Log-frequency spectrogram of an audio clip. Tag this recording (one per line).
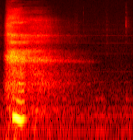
female
voice
speech
human
girl
sigh
woman
breath
vocal
breathe
reaction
